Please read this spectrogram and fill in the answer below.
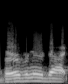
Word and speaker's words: bourbonr: and introduce yourself and make sure I'm saying is it bourbon or bourbon are calm like how do you how do you pronounce it yet you had it right bourbon or calm yeah there needs to be an e between the in and the are but that domain was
